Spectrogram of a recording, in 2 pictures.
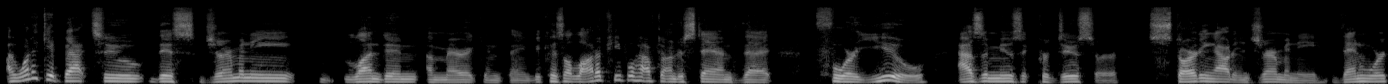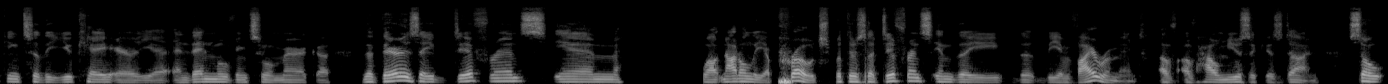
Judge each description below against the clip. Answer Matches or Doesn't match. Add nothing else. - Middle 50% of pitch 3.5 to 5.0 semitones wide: Matches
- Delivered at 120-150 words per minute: Matches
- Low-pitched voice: Matches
